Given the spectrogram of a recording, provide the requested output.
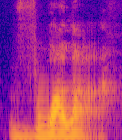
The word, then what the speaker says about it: voile: Voila. That with an E. Wow. What is this word? Voile?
